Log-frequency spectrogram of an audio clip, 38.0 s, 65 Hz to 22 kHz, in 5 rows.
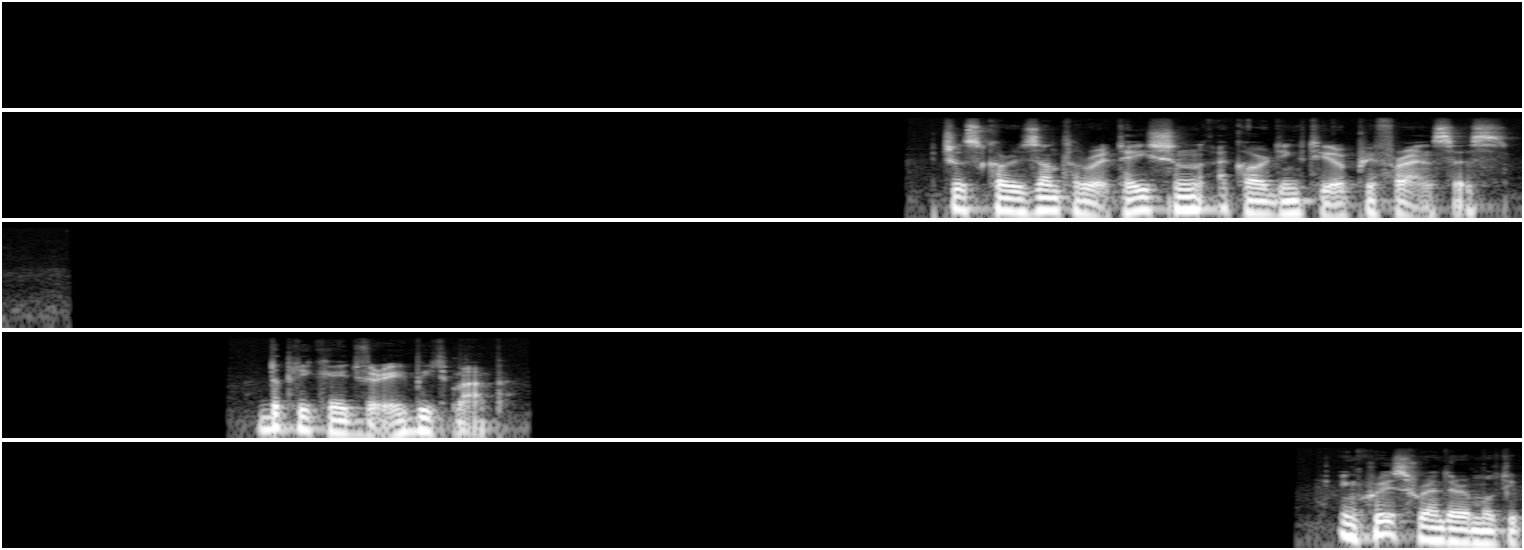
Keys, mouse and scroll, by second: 0.5 m, 1.5-2.0 shift+middle drag, 2.8-3.3 shift+drag, 3.6 shift+click, 5.1 shift+click, 6.3 shift+click, 8.5-9.0 shift+drag, 9.4 shift+click, 9.9 shift+click, 10.1 shift+click, 12.8 shift+click, 13.7-17.2 typing, 16.7 shift+Return, 17.5 Return, 20.3 shift+click, 21.1 shift+click, 21.4 shift+click, 21.8 shift+click, 22.0 shift+click, 23.1 shift+click, 23.5 shift+click, 24.1 shift+click, 25.4 shift+click, 25.7 shift+click, 25.8 shift+click, 27.0 shift+click, 27.8-28.8 typing, 29.6 click, 29.8 click, 31.5 click, 32.1-35.1 typing, 35.6 click, 36.1 click, 36.2 click, 36.9-38.0 drag.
